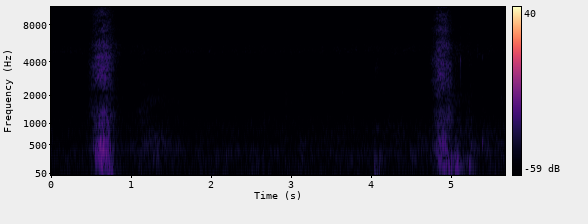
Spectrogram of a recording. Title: Super strong, loud and wet sneezes! Allergies?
